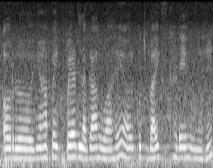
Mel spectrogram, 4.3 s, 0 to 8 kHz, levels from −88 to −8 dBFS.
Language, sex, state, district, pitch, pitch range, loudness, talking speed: Hindi, female, Odisha, Khordha, 185 Hz, 180-195 Hz, -14 LUFS, 210 wpm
